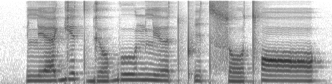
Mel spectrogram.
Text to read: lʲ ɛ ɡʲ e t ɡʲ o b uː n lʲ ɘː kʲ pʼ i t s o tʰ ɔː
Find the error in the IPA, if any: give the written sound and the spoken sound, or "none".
kʲ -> t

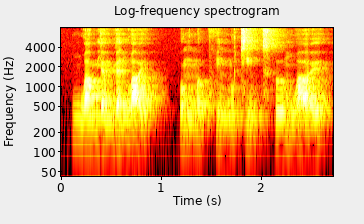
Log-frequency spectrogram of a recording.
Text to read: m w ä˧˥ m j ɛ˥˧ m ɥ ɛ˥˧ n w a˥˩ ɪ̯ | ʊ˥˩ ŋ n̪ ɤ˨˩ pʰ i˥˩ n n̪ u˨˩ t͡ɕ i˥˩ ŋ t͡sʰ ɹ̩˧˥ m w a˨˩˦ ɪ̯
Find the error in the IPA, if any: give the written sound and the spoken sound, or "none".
none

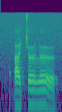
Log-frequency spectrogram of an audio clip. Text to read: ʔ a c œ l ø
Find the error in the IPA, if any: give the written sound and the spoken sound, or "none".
ø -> œ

